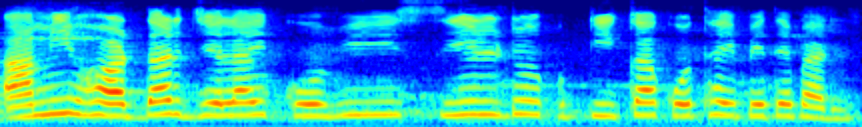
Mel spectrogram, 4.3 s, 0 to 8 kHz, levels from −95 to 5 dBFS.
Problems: constant background noise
